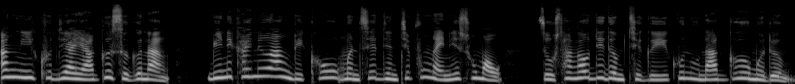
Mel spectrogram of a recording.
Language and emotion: Bodo, surprised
